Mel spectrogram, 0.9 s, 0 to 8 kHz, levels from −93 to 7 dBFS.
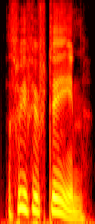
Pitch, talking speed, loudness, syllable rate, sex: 150 Hz, 190 wpm, -18 LUFS, 5.1 syllables/s, male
